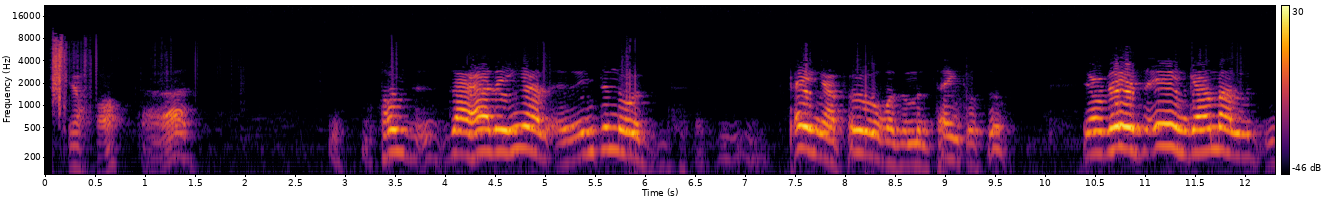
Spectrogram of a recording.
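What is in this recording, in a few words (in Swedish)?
Gråmanstorp Skåne, Svenska sagor dialekter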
